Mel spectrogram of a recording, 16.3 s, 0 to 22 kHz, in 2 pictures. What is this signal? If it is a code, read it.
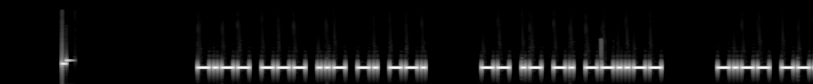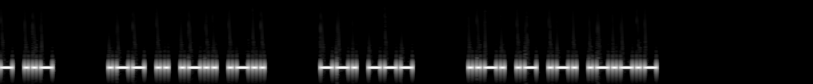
Morse code, heard as a keyed tone, about 30 wpm, 700 Hz. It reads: YOUNG MAN, YOU WILL GO FAR.
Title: 2x Word-Spacing - Sentences from Top 400 Words - 30wpm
